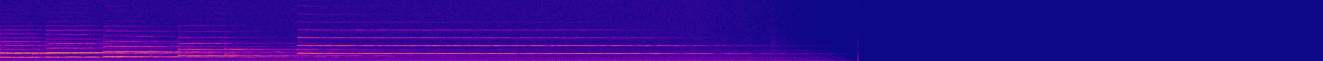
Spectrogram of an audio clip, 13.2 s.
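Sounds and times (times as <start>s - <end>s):
oboe playing variations: 0.0s - 8.3s.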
